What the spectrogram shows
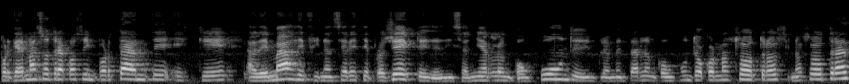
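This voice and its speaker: A woman talks at a fairly quick pace. Her medium pitch shows ordinary variation. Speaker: NGO director. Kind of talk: interview. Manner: fast.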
